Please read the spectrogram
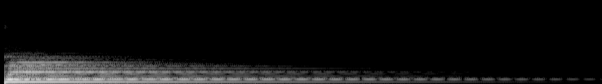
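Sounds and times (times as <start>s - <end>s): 
small gamelan gong soft hit: 0.0s - 3.8s.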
